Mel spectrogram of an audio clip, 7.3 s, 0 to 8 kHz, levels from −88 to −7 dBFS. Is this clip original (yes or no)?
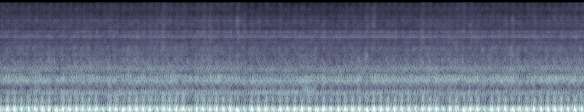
no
